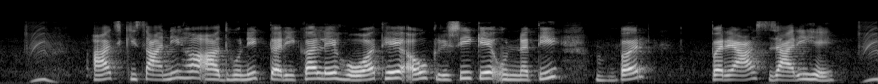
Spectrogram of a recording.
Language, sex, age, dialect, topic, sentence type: Chhattisgarhi, female, 25-30, Eastern, agriculture, statement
